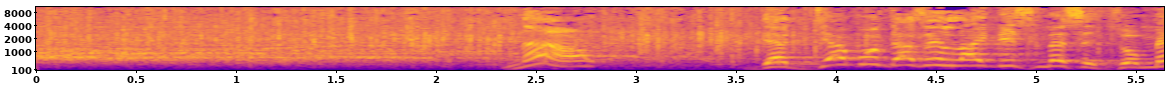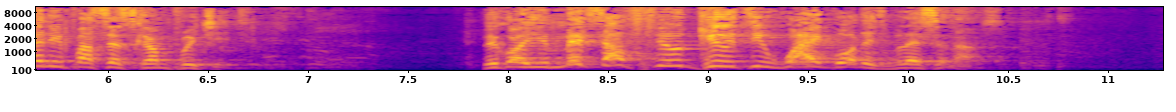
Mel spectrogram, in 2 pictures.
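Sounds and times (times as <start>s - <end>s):
audience clapping: 0.0s - 6.3s
speech: 2.3s - 3.0s, 3.6s - 6.8s, 7.9s - 10.6s.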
